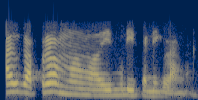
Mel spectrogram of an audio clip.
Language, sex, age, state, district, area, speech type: Tamil, female, 60+, Tamil Nadu, Dharmapuri, urban, conversation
